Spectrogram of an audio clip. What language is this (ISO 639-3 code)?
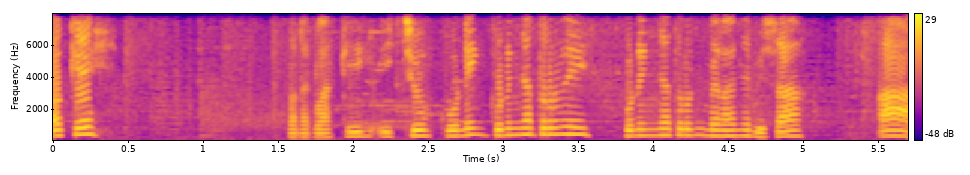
ind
